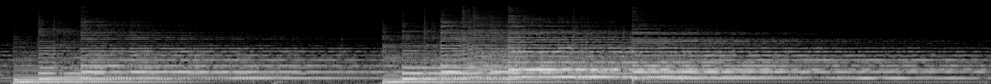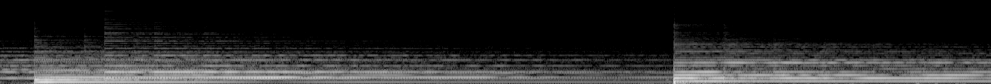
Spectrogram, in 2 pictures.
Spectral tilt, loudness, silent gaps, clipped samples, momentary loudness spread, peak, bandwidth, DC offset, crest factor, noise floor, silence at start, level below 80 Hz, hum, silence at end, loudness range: -8.5 dB/octave; -18 LUFS; none; under 0.1%; 14 LU; 0 dBFS; 9.4 kHz; under 0.1%; 18 dB; -38 dBFS; 0 s; -42 dBFS; none; 0 s; 9 LU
